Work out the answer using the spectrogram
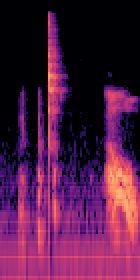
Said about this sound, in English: Oh. Ow! Damn, bro. That was just poor. How do you fuck up opening a can that badly?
